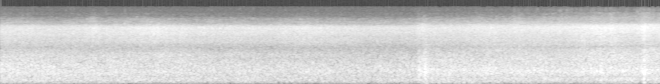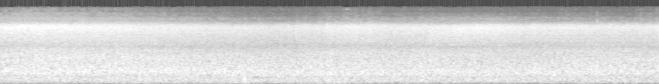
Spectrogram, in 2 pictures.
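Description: Rough, storm-swollen sea: heavy waves breaking and washing up the shore in a continuous rush of surf, with a brief sharp tap about eight seconds in.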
